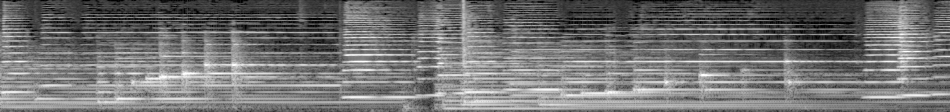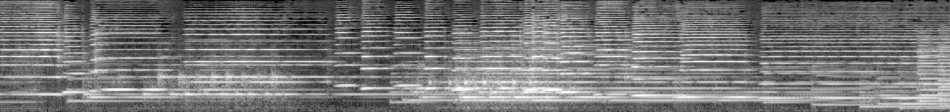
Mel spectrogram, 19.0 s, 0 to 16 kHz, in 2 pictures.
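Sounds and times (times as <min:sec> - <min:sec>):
button accordion playing: 0:00.0 - 0:19.0
piano accompaniment: 0:00.0 - 0:19.0.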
